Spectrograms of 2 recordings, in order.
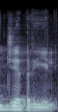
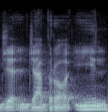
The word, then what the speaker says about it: جبرئیل: همین معنی هستن و در خود تلفظ کلمه جبرئیل اینجا جبرئیل آمده جبرئیل و جبرئیل جبرئیل جبرئیل همه این تلافظها درست است یعنی همه این‌ها درست حالا چه بگوییم جبرئیل چه بگوییم جبرائیل چه بگوییم جبرئیل جبرئیل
